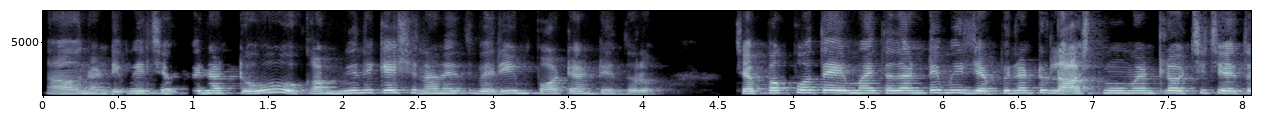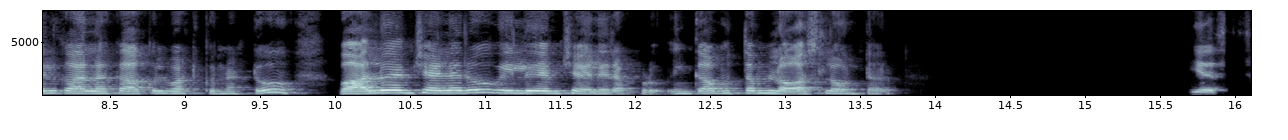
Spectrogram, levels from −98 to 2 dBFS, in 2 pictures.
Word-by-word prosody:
అవునండి. 180 Hz, -2 st, -3 dB
మీరు 205 Hz, 0 st, -1 dB
చెప్పినట్టు 215 Hz, +2 st, -2 dB, 0.4 s
కమ్యూనికేషన్ 240 Hz, +4 st, 0 dB
అనేది 220 Hz, +2 st, -3 dB
వెరీ 195 Hz, +3 st, -2 dB
ఇంపార్టెంట్ 195 Hz, -1 st, -4 dB
ఇందులో. 160 Hz, -1 st, -6 dB, 0.6 s
చెప్పకపోతే 235 Hz, +5 st, +1 dB
ఏమైతది 230 Hz, 0 st, +1 dB
అంటే 225 Hz, +3 st, 0 dB
మీరు 250 Hz, -1 st, -1 dB
చెప్పినట్టు 230 Hz, +2 st, +1 dB
లాస్ట్ 200 Hz, +1 st, +2 dB
మొమెంట్‌లో 225 Hz, 0 st, 0 dB
వచ్చి 220 Hz, +2 st, -5 dB
"చేతులు, 215 Hz, 0 st, +2 dB
కాలాక 205 Hz, 0 st, 0 dB
ఆకులు 205 Hz, +2 st, -4 dB
పట్టుకున్నట్టు" 195 Hz, -2 st, -5 dB, 0.5 s
వాళ్ళు 195 Hz, +5 st, +6 dB
ఏం 235 Hz, -, +3 dB
చేయలేరు. 235 Hz, +1 st, +4 dB
వీళ్ళు 220 Hz, -1 st, +3 dB
ఏం 205 Hz, -, -3 dB
చేయలేరు. 175 Hz, -5 st, -1 dB
అప్పుడు 165 Hz, 0 st, -10 dB, 0.2 s
ఇంకా 205 Hz, +2 st, -4 dB
మొత్తం 220 Hz, +1 st, -2 dB, 0.2 s
లాస్‌లో 185 Hz, +4 st, -1 dB
ఉంటారు. 180 Hz, -, -12 dB, 2.1 s
యెస్. -, -, -3 dB
215 Hz, 120 wpm, -21 LUFS, 195-230 Hz, 2.1 s, వాళ్ళు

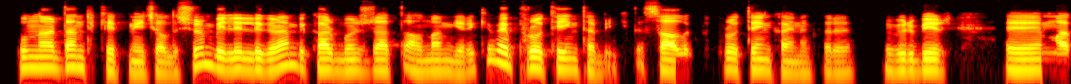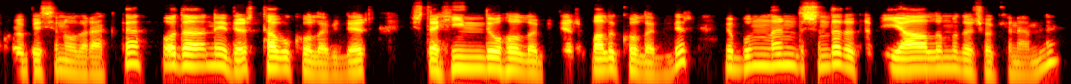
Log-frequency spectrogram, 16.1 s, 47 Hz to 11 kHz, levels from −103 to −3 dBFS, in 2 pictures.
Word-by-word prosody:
Bunlardan 140 Hz, +1 st, +1 dB
tüketmeye 105 Hz, -5 st, -2 dB
çalışıyorum. 100 Hz, -, -1 dB
Belirli 125 Hz, -1 st, +5 dB
gram 155 Hz, +8 st, 0 dB
bir -, -, -4 dB
karbonhidrat 120 Hz, -1 st, -1 dB
almam 115 Hz, -1 st, -5 dB
gerekiyor 110 Hz, +2 st, -5 dB
ve -, -, +6 dB
protein 130 Hz, -1 st, +1 dB
tabii 110 Hz, -4 st, -7 dB
ki -, -, -29 dB
de. -, -, -14 dB
Sağlıklı 115 Hz, -1 st, +1 dB, 0.2 s
protein 120 Hz, -1 st, 0 dB
kaynakları 100 Hz, -1 st, -7 dB, 0.3 s
öbür 115 Hz, 0 st, -4 dB
bir, 120 Hz, -1 st, +5 dB, 0.4 s
eee, 120 Hz, 0 st, +4 dB
makro 115 Hz, 0 st, -2 dB
besin 115 Hz, +1 st, 0 dB
olarak 95 Hz, -4 st, -7 dB
da. 180 Hz, +1 st, 0 dB
O -, -, +1 dB
da 155 Hz, -1 st, +5 dB
nedir? 155 Hz, -8 st, +3 dB
Tavuk 135 Hz, -2 st, +1 dB
olabilir, 95 Hz, -3 st, -1 dB, 0.3 s
işte, -, -, +4 dB
hindi 140 Hz, -1 st, +2 dB
olabilir, 110 Hz, -5 st, -1 dB
balık 120 Hz, 0 st, +1 dB
olabilir. 100 Hz, -, -4 dB, 0.2 s
Ve 135 Hz, -1 st, -5 dB
bunların 165 Hz, +2 st, -3 dB
dışında 150 Hz, +6 st, +6 dB
da -, -, 0 dB
tabii 145 Hz, -, -4 dB
yağ 125 Hz, -2 st, +8 dB
alımı 135 Hz, +1 st, +2 dB
da 120 Hz, -, -2 dB
çok 105 Hz, -2 st, -5 dB
önemli. 95 Hz, -, -11 dB
120 Hz, 165 wpm, -25 LUFS, 110-135 Hz, 0.4 s, yağ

